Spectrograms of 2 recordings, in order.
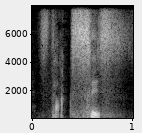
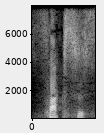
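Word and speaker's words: success: সাক সিই double S সাকসেস সাকসেস C double S মানে একটা এস উচ্চারিত হবে তারপর আসেন এক সেপ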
